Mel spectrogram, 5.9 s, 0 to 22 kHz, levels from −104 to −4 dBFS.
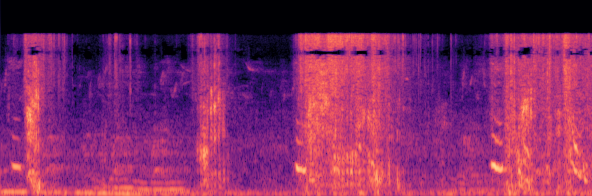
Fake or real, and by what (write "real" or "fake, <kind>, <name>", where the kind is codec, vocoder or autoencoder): real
